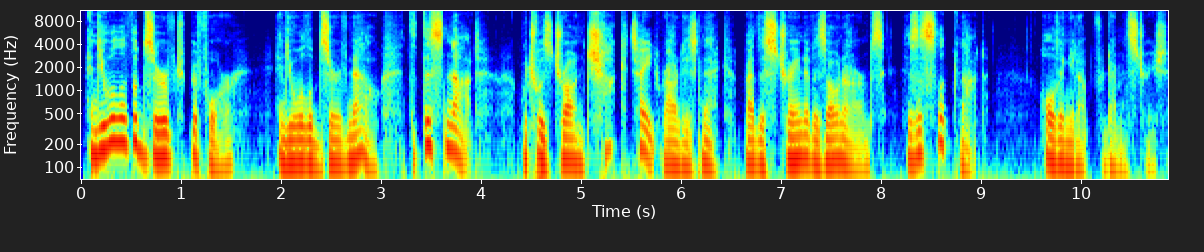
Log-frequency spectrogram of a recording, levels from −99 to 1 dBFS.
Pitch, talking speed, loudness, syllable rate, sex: 120 Hz, 210 wpm, -20 LUFS, 5.3 syllables/s, male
